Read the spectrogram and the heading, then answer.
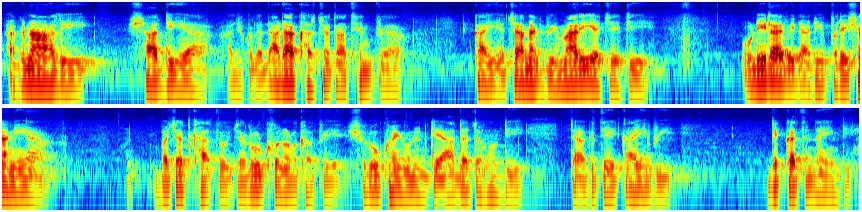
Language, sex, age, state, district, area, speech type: Sindhi, male, 60+, Uttar Pradesh, Lucknow, urban, spontaneous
